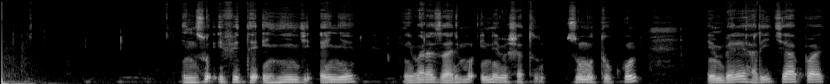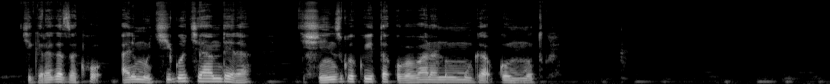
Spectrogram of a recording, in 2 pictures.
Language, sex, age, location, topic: Kinyarwanda, male, 18-24, Kigali, health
